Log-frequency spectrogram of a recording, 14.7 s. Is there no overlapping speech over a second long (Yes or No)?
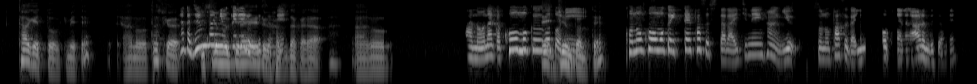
No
